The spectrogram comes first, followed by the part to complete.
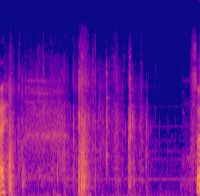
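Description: Plastic bag packaging crinkling and rustling as it is handled, with one sharper crackle about one and a half seconds in, then a few small clicks.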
